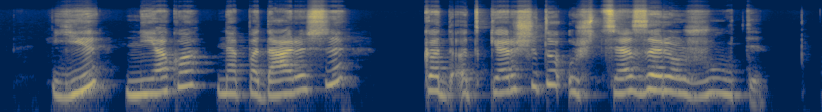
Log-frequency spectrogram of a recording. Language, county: Lithuanian, Vilnius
